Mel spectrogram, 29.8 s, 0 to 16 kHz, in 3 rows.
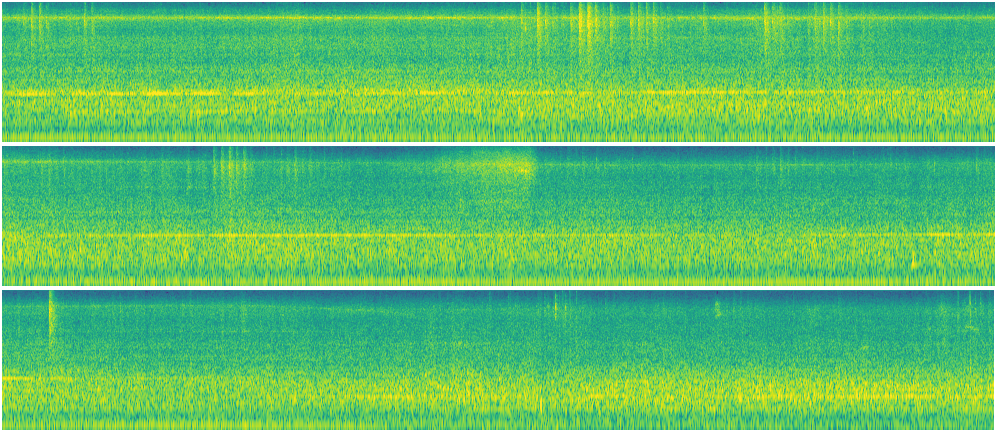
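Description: Cabin sound of a 2004 New Flyer DE60LF hybrid articulated bus under way: the steady drone of its Caterpillar C-9 diesel with road noise, and a thin high whine from the drivetrain rising slowly in pitch. The deep drone drops away about two-thirds through.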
